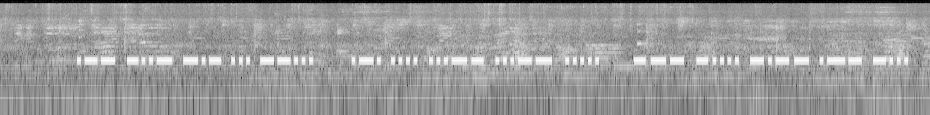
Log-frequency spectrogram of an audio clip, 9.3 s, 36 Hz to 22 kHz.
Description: Morse code, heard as a keyed tone, hand-sent with a bug key, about 32 wpm, 760 Hz, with the noise of a crowd indoors. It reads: WXKS7 RH335 O6YWB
